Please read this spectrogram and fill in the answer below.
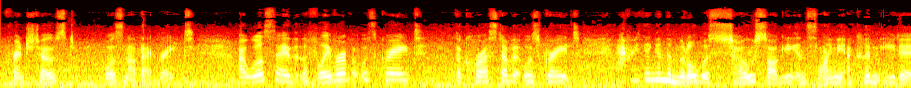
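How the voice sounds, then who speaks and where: Over noticeable background noise, a woman speaks with lively intonation in a dry sound with no echo. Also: moderate pace. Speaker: travel vlogger. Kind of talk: casual vlog chat. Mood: cheerful, chatty food review. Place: street. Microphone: phone near.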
